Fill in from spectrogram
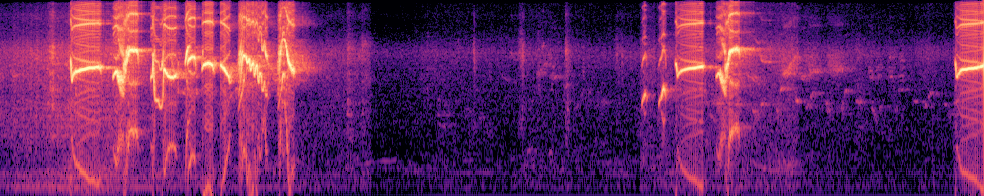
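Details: Lively kacer (Oriental magpie-robin) song in the 'isian kasan' style: a fast run of scratchy notes and high whistles for two seconds, long silence, a shorter whistled burst, then another note begins at the end.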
